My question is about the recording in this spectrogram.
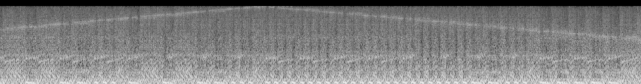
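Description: Speedcore/industrial hardcore track: a very fast distorted kick drum pounding under a dense wall of harsh noise. A thin, high synth sweep climbs to its peak about two and a half seconds in, then falls back down.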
